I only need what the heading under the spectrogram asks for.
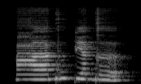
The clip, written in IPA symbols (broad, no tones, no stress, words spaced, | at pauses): ʕaɡupʲa ɡə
